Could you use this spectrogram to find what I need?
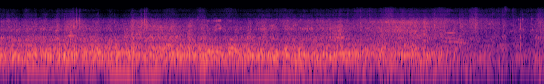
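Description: A tram rumbles and rattles along the rails.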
